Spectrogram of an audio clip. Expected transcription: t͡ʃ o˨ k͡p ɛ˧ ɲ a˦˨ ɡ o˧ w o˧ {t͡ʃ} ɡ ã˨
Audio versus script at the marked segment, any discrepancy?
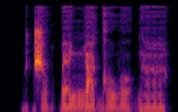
yes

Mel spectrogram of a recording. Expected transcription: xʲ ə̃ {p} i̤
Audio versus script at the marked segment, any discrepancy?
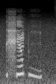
no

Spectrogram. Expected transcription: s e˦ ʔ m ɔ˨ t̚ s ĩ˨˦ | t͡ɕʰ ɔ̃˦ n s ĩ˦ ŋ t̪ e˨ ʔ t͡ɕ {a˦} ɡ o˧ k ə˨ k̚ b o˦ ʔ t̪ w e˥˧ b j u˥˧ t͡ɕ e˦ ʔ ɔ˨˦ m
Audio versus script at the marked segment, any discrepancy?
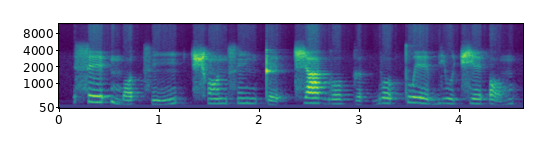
no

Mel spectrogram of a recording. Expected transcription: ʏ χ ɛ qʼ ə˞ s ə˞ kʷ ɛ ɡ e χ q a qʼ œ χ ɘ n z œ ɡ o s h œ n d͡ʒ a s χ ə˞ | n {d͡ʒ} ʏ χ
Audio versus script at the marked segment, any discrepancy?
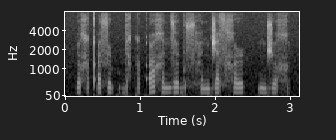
no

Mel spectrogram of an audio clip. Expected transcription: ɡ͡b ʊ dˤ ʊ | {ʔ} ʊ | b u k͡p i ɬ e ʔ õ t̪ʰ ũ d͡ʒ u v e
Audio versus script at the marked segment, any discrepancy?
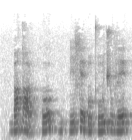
yes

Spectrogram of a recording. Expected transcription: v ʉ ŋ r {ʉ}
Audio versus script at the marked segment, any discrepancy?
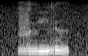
yes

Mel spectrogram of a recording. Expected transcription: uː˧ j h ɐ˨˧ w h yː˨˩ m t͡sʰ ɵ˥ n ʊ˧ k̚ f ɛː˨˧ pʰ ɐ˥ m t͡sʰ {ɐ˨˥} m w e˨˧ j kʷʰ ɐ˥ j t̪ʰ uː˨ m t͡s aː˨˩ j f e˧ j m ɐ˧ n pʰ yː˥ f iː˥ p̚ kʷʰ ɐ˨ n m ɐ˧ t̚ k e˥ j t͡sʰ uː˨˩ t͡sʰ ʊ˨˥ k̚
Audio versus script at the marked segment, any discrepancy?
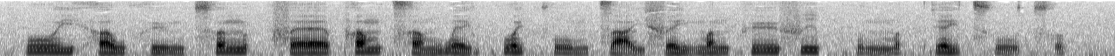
no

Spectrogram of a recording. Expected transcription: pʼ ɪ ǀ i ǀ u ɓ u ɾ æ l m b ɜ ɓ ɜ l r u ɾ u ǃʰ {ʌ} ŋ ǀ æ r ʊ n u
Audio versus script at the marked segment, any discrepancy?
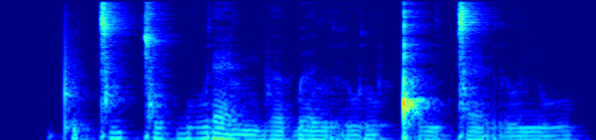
no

